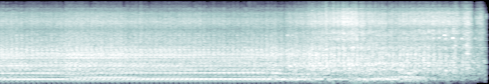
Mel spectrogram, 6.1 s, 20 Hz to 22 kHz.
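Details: Buick idling roughly with a regular tapping knock, about three a second, before it dies, despite 42 psi oil pressure; owner first suspected lifter or rod knock, but the valve cover is striking a rocker arm.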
